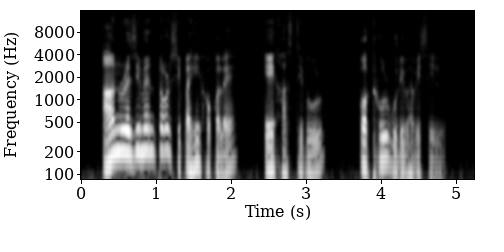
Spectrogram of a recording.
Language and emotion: Assamese, neutral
